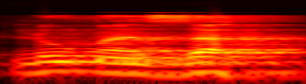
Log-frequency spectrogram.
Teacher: ہمزہ تل لمزہ، لام میم زا، لام میم جلدی پڑھیں گے، زا کو وقفاً تائے مربوطہ سے ملا دیں گے، یہ ہا میں تبدیل ہو جائے گی۔ لمزہ، ہا کی آواز نکالیں گے، آخر میں سانس جاری رہے گی، اس کو ہمز کہتے ہیں۔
